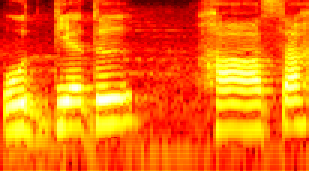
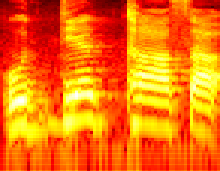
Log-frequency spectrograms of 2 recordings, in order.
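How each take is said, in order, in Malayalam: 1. ഈ രണ്ട് വാക്കുകൾ വേറെ വേറെയാണ് പറയുന്നത്. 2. ഈ രണ്ട് വാക്കുകൾ ചേർത്ത് ഒന്നാക്കി പറയുന്നു.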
